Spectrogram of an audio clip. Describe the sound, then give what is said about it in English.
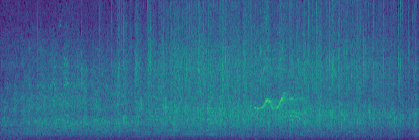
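Sustained audience applause, a dense, steady wash of clapping that holds at an even loudness for the whole stretch, with a few faint whistles rising above it midway. “I'm not too sure whether you applauded for Dean or we should stone some more embassies.”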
